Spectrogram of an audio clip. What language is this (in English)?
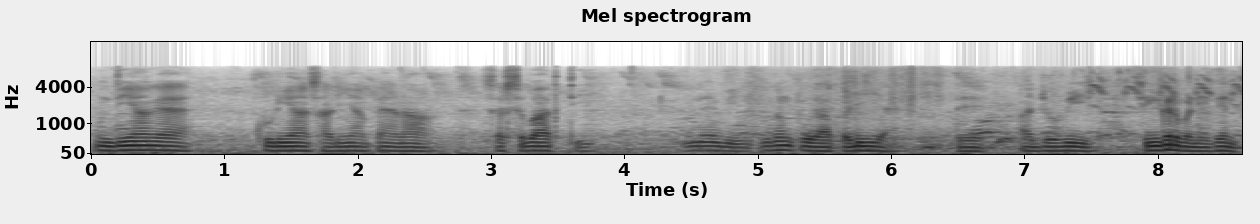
Dogri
